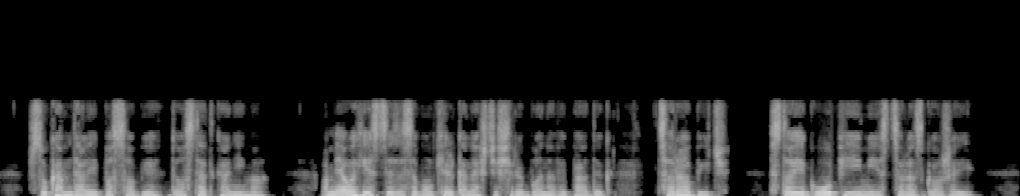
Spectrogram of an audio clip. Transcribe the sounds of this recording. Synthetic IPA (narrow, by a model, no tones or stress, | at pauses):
ʂukamd̪alɛjpɔsɔbʲjɛd̪ɔːst̪at̪kaɲima̰ | ʔamʲjawɘxjɛst̪zɛzɛsɔbɔ̃w̃kʲilkanaɕt͡ɕɛɕɾɛbwanavɘpad̪ɛk | t̪sɔɾɔbʲit͡ɕ | st̪ɔjɛɡwupʲɛimʲijɛst̪̚sɔɾazɡɔʐɛj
